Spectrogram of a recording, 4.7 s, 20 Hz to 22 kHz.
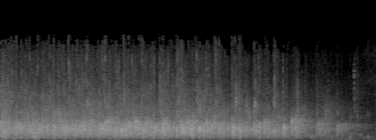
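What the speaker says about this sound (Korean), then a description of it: "박수 한번." A congregation at a 2018 Korea–Israel joint revival gathering breaks into loud, sustained applause that holds steady for several seconds before thinning slightly toward the end, with no speech over it.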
